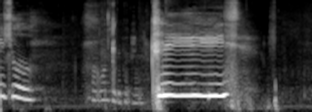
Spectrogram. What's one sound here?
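A young child vocalizes loudly and in a drawn-out tone, close by.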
